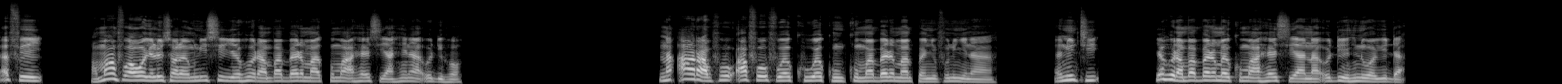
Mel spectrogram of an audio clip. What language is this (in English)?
Akan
